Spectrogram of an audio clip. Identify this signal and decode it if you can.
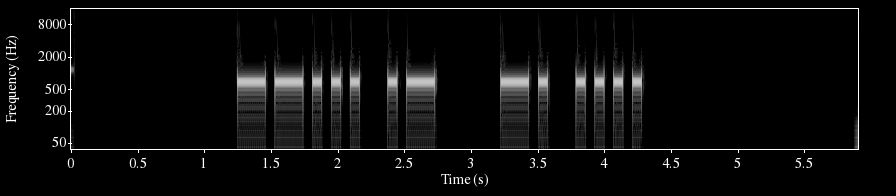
Morse code, heard as a keyed tone, about 17 wpm, 700 Hz. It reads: 7A NH
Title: Field Day Exchanges - 17wpm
